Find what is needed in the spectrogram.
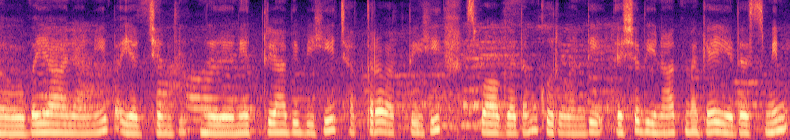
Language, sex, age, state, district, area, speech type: Sanskrit, female, 18-30, Kerala, Malappuram, urban, spontaneous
